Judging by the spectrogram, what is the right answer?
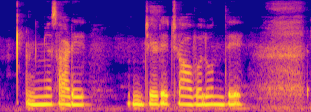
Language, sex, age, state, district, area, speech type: Dogri, female, 18-30, Jammu and Kashmir, Udhampur, rural, spontaneous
